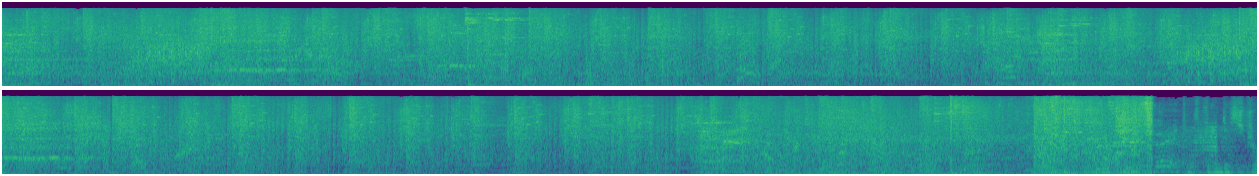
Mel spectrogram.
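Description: Game spells crackle and clash in a fight.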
